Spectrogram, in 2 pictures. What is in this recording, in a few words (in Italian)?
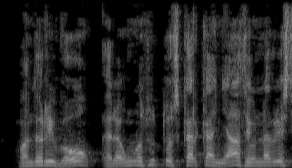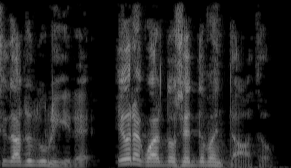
"scarcagnato", crespinese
